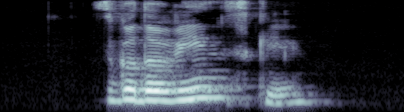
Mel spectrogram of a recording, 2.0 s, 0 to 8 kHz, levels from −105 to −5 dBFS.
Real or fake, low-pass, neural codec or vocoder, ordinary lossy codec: real; none; none; none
